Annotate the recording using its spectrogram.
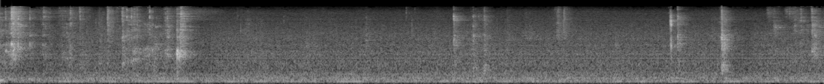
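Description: Metal nail drill bits clicking and clinking as they are picked out of a small clear cup and pushed into the holes of a plastic bit organizer. The clicks are scattered and light, with the sharpest about two seconds in.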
